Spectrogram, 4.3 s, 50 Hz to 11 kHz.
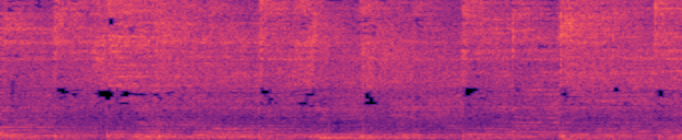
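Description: Live rock band playing on a late-1970s concert bootleg recording: electric guitars and bass over a steady drum beat.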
